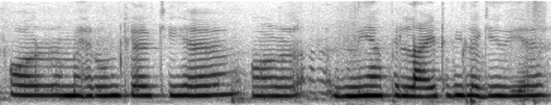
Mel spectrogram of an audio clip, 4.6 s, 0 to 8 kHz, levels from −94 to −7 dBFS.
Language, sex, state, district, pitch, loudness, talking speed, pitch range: Hindi, male, Delhi, New Delhi, 275 Hz, -14 LUFS, 155 wpm, 265-275 Hz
